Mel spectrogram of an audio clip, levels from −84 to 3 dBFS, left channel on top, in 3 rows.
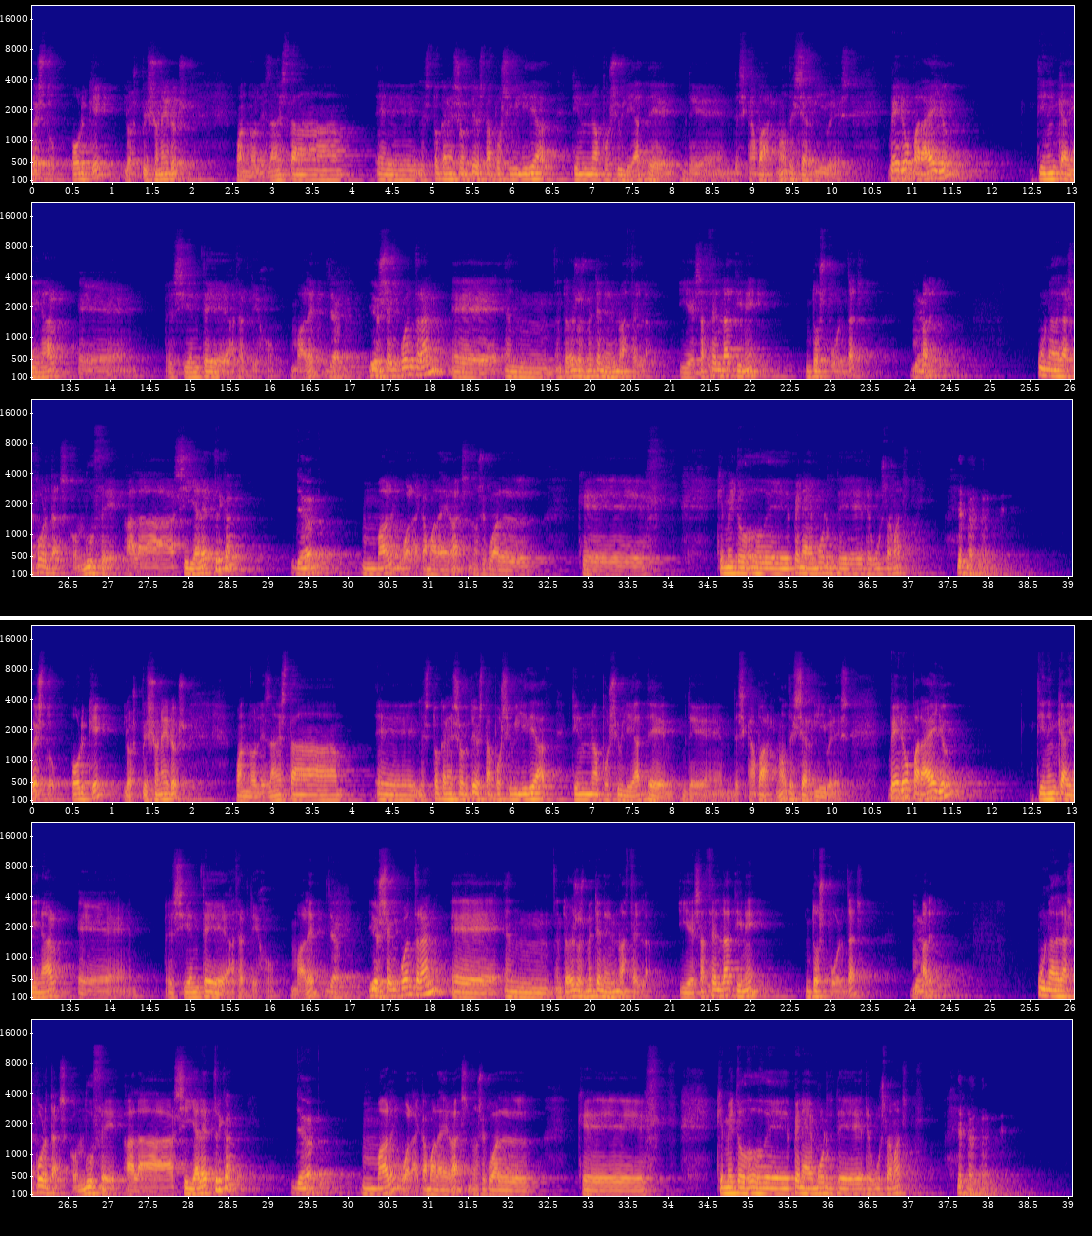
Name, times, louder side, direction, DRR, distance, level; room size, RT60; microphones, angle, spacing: voice 1, 0.0-3.9 4.3-6.5 6.8-11.6 12.6-14.4 14.7-16.6 17.2-20.8 21.1-22.1 22.7-23.4 24.0-24.3 25.6-28.6 30.2-32.3 32.9-33.9 34.2-37.0 37.5-37.6, right 3 dB, 65° right, 7 dB, 0.6 m, -21 dB
voice 2, 29.3-29.7 36.0-36.1 37.6-38.2, equal, 90° right, 3 dB, 2.0 m, -24 dB
17.5 x 6.7 x 6.8 m, 1.2 s
head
